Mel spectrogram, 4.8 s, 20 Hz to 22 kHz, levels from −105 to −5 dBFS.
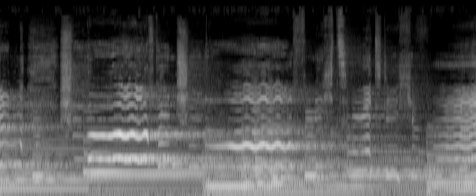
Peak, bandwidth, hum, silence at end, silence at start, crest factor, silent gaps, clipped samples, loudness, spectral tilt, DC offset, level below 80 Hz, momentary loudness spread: -12 dBFS; 14.5 kHz; none; 0 s; 0 s; 18 dB; none; under 0.1%; -29 LUFS; -6 dB/octave; under 0.1%; -54 dBFS; 17 LU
